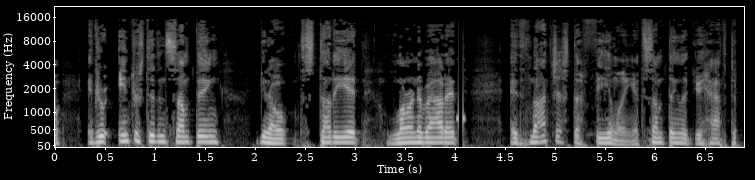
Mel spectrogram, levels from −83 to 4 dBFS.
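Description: Bit errors in the compressed stream left a short run of frames the decoder could not accept, and the player substituted silence: a corrupt frame muted fault from 4.01 to 4.10 s, right after "study it learn about". The speech cuts to dead silence abruptly for about 88 ms, fitting a few codec frames, then resumes on time.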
